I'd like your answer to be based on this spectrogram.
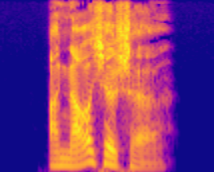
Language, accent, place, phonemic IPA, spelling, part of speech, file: German, Germany, Berlin, /ʔaˈnaʁçɪʃɐ/, anarchischer, adjective, De-anarchischer.ogg
- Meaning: 1. comparative degree of anarchisch 2. inflection of anarchisch: strong/mixed nominative masculine singular 3. inflection of anarchisch: strong genitive/dative feminine singular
